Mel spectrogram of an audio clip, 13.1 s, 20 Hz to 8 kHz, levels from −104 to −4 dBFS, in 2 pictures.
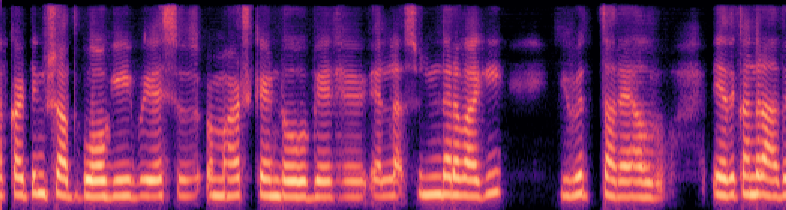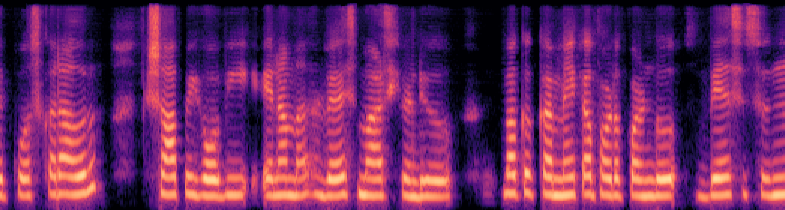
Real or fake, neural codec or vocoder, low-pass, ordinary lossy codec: fake; codec, 16 kHz, about 1 kbps, DyCAST, with the encoder's durations; 7.2 kHz; AAC, 48 kbps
